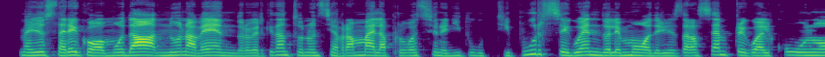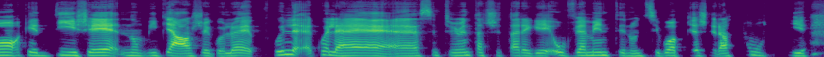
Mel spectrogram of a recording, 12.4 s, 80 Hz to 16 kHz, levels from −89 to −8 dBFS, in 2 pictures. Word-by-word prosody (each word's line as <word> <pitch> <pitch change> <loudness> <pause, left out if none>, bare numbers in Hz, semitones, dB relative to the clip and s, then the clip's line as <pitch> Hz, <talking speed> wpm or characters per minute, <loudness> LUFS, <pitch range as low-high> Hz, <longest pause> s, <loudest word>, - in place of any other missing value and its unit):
meglio 195 +1 0
stare 205 +1 +3
comoda 195 +1 +6
non 195 +2 -2
avendola, 180 -3 +3
perché 175 +2 -6
tanto 220 -2 -3
non 190 0 -4
si 185 - -6
avrà 180 0 -1
mai 195 +1 +3
l'approvazione 180 +1 -4
di 175 +1 -9
tutti. 175 0 -14
Pur 260 - -4
seguendo 205 -4 0
le 185 -1 +1
mode, 185 -2 -1
ce 175 0 -6
sarà 180 +1 -1
sempre 225 +1 -2
qualcuno 195 +1 -1
che 185 -4 -5
dice: 190 -1 +4
"Non 180 0 -9
mi 180 +2 -11
piace" 165 0 +2
quello 165 +2 -6
è 175 -3 0
quel 235 +4 -3 0.2
quello 225 -4 -2
è 170 -1 +4
è - - -9
semplicemente 185 +3 -6
accettare 180 0 -6
che, 170 0 -3
ovviamente, 190 +1 -3
non 165 0 -9
si 165 - -8
può 180 0 -2
piacere 170 -2 -4
a 165 - -11
tutti. 185 -4 -10
185 Hz, 210 wpm, -23 LUFS, 175-195 Hz, 0.2 s, comoda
